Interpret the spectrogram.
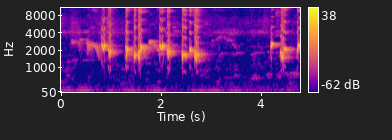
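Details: Trucuk, or yellow-vented bulbul, in lively long rolling song: a string of liquid warbled notes that dip and lift, a short pause, then a fresh burst of three bubbly phrases; steady low hum behind.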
